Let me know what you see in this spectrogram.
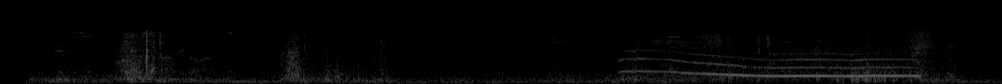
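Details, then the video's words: Cat snoring and then getting angry: soft, low, breathy snores about every one and a half seconds, then a drawn-out tonal growling moan that holds steady for about three seconds, recorded indoors with background hiss. "From snoring to angry, a cat story"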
